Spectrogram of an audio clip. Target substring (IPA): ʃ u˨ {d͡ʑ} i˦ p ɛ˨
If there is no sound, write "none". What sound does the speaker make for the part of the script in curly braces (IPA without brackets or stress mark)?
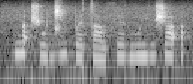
d͡ʑ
